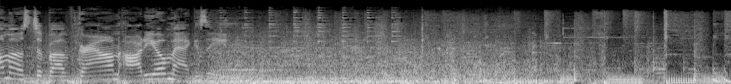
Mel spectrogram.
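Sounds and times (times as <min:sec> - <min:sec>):
speech: 0:00.0 - 0:02.8
heavy train wheels clacking over rails: 0:00.0 - 0:07.3
train rolling past at railway museum in Illinois: 0:00.0 - 0:07.3.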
